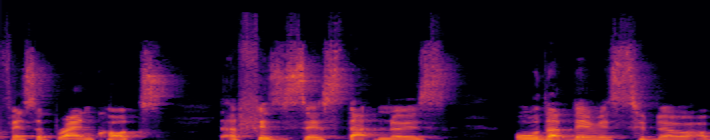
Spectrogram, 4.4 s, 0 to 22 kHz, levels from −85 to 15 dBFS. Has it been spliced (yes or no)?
yes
